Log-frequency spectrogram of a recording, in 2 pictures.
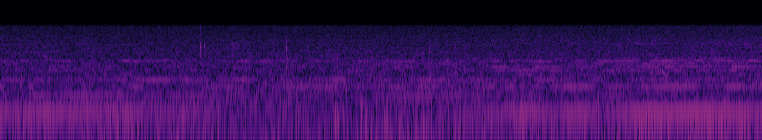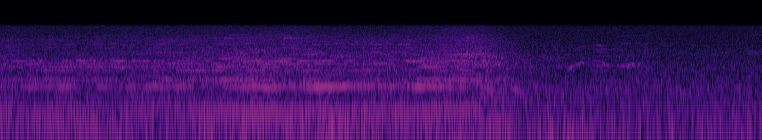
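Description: A steady low hum with a stack of even overtones, holding one pitch, that cuts out about twelve seconds in.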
